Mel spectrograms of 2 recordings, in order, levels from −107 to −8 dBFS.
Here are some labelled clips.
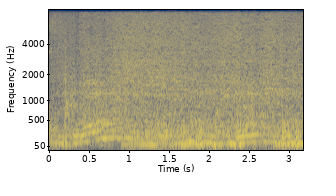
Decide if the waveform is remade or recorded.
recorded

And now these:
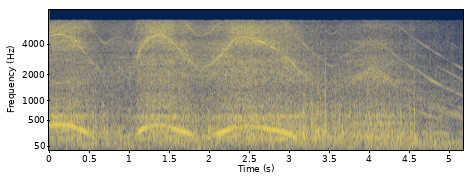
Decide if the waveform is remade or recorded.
recorded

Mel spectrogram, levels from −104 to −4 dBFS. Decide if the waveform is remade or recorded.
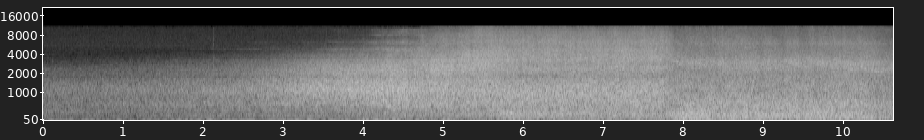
recorded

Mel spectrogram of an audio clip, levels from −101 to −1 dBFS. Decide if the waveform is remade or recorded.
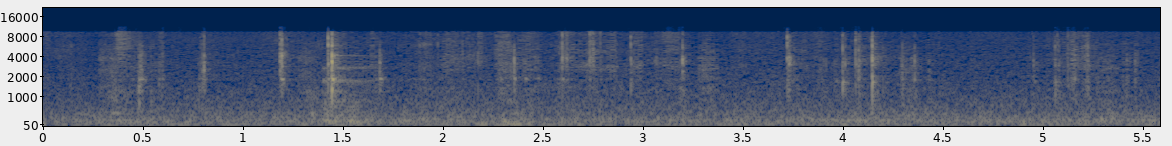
recorded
